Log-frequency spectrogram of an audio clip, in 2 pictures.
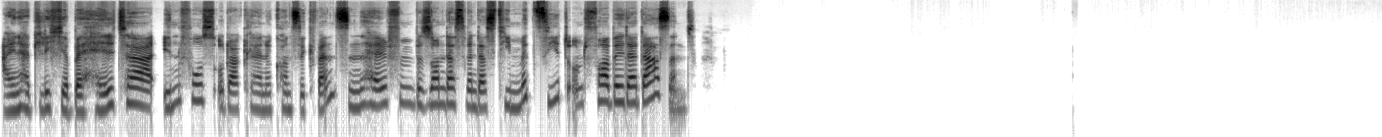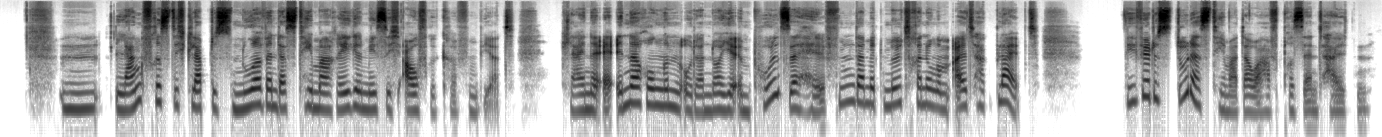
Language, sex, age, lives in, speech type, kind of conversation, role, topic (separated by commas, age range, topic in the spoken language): German, female, 20-24, Germany, read, expert-assistant, expert, Warum trennen manche Menschen ihren Müll sehr sorgfältig, während es anderen egal zu sein scheint?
